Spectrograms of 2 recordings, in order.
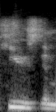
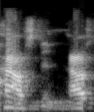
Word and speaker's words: Houston: Do you know, like here, like down south, we got it's spelled Houston, but it's called Houston County. But if you come down there saying we're in Houston, Georgia, no, it's just Houston County.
